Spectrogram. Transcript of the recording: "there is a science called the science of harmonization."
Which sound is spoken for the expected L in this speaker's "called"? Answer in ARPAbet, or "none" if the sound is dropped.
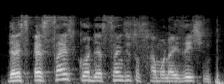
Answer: none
